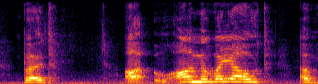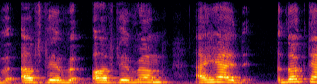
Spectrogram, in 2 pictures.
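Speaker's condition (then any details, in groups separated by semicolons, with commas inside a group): Anoxic brain injury; injury affects voice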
